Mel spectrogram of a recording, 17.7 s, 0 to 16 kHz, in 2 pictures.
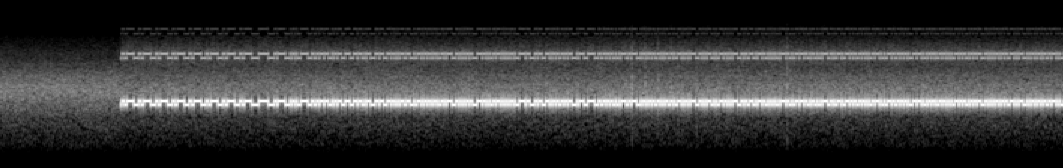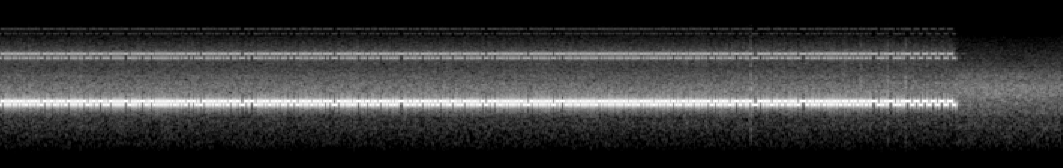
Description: NAVTEX (SITOR-B), 100 baud, 170 Hz shift, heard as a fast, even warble, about 1700 Hz centre. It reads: ZCZC PA34 CONTAINER ADRIFT IN PSN 48-36N 071-24W. CANCEL THIS MSG 23 0300 UTC. NNNN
